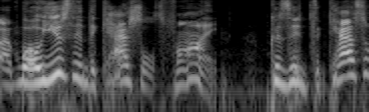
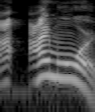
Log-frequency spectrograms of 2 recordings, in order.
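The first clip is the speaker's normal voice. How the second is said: put-on goblin voice, stammering and hesitant. Voicing a goblin giving its name when asked: goblin character voice. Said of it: "And the goblin says".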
